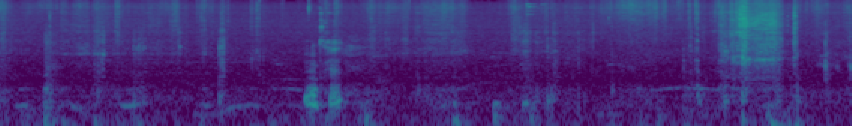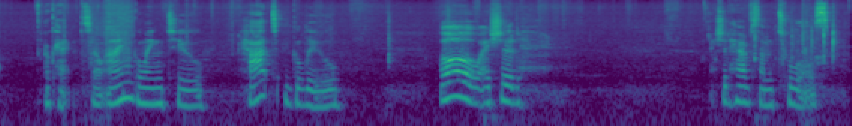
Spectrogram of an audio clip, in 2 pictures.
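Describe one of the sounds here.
Burlap ribbon rustles softly under hands.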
